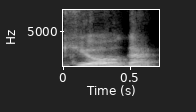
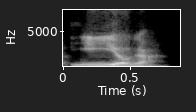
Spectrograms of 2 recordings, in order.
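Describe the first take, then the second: First: "yoga" with a hard j-like Spanish y. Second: "yoga" opening on ee, as ee-oga; soft vowel-like Y. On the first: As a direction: hit the first sound of "yoga" as a consonant, djo-ga. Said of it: "No yoga". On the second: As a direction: glide softly into "yoga" from an i vowel. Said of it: "sino yoga". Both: Shown as a demonstration.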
